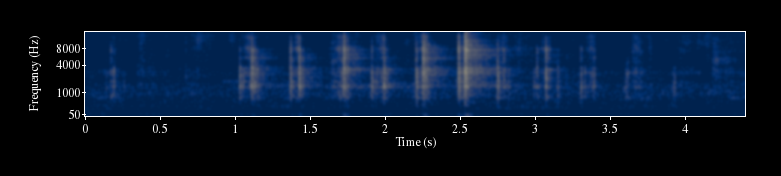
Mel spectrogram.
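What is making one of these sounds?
Buttons click on a handheld meter.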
